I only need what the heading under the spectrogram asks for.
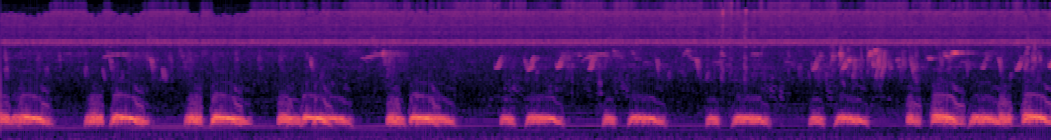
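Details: Spotted dove, a wild bird praised for its big voice and followed for almost two years, repeating low, mellow coos roughly once per second in an even series, faint small-bird chirps in the background.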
